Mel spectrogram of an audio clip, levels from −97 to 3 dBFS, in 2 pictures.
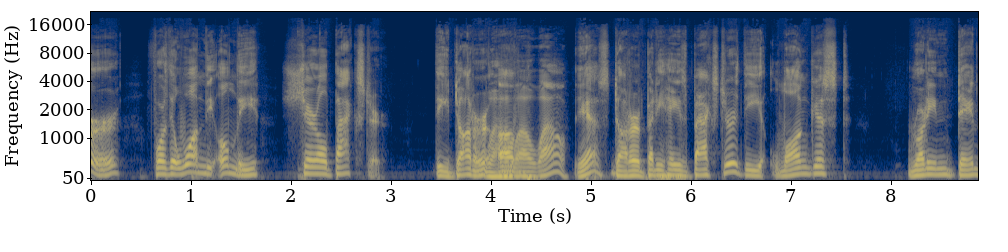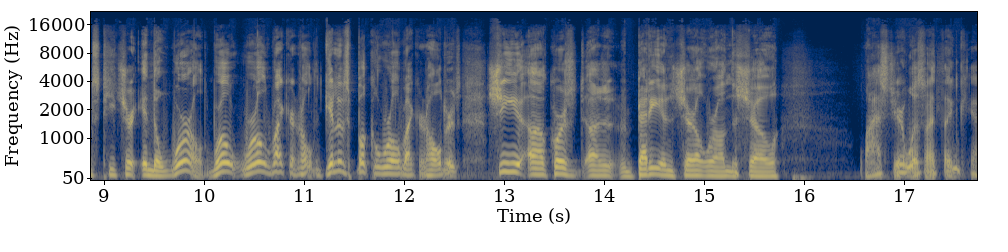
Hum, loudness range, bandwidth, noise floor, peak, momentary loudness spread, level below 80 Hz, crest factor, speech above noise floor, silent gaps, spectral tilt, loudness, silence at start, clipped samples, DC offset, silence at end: none; 3 LU; 16 kHz; -66 dBFS; -4 dBFS; 9 LU; -48 dBFS; 20 dB; 44 dB; none; -5 dB/octave; -23 LUFS; 0 s; under 0.1%; under 0.1%; 0 s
